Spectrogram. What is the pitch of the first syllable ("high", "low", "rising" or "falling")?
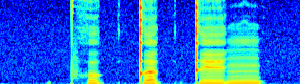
rising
